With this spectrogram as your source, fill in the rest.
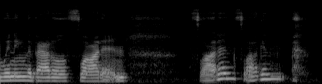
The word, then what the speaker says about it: Flodden: Flodden? I might be saying it wrong. I think it's Flodden.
